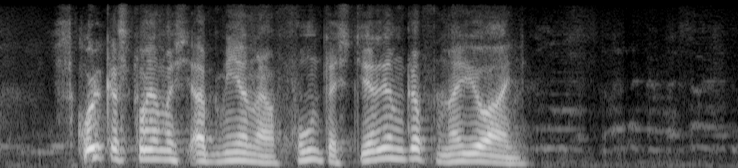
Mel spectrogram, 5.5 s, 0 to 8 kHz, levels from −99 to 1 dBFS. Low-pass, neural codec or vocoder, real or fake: 7.2 kHz; codec, 16 kHz, 2 kbps, FunCodec, trained on Chinese and English, 25 frames a second; fake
